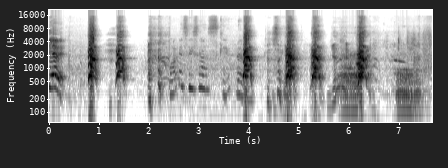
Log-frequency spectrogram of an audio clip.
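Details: Dog going wild over a broom that covers his toy, giving repeated harsh barks at uneven intervals mixed with Spanish speech and laughter from the people nearby.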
